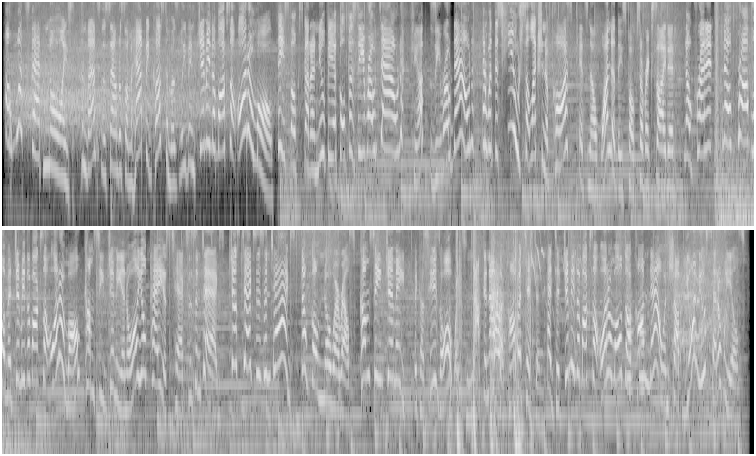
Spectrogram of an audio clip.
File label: english american automotive; actriz de voz premiada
